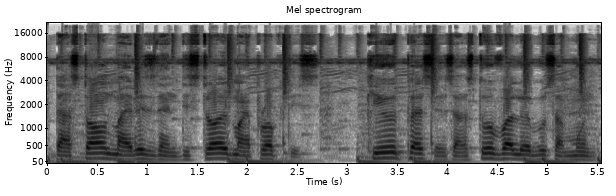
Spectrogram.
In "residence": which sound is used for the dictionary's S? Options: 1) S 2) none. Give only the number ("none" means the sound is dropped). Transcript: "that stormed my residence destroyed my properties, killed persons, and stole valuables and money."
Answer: 2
